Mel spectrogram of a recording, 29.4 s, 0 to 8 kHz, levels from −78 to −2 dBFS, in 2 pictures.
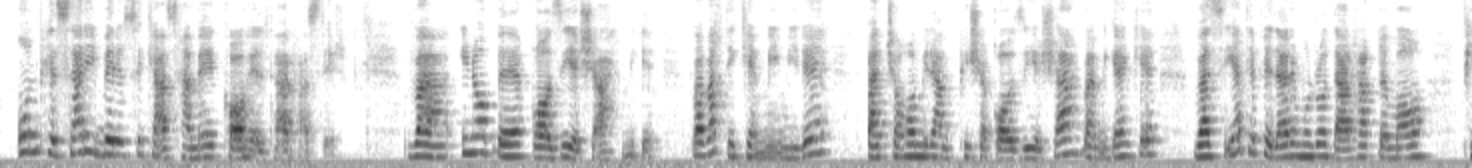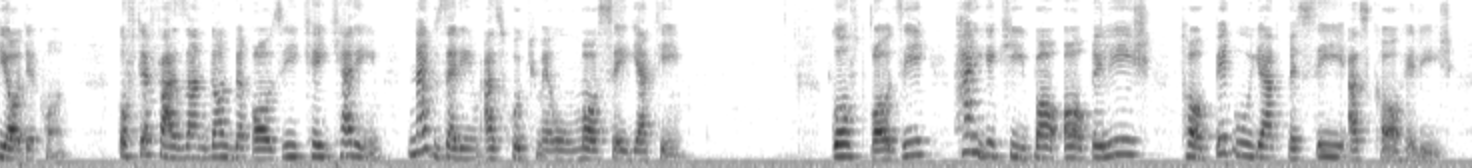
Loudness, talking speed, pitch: -31 LUFS, 120 wpm, 200 Hz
